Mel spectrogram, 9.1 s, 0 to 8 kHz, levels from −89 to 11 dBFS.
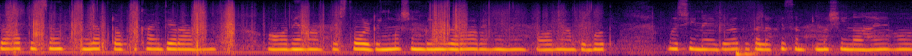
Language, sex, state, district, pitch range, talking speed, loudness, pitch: Hindi, female, Haryana, Charkhi Dadri, 255-270 Hz, 195 wpm, -15 LUFS, 260 Hz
